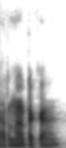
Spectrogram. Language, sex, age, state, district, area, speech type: Telugu, male, 18-30, Andhra Pradesh, Eluru, rural, spontaneous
